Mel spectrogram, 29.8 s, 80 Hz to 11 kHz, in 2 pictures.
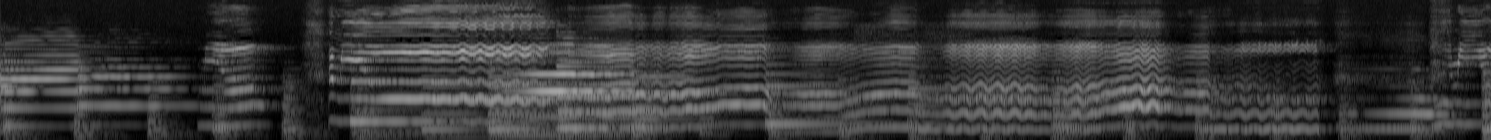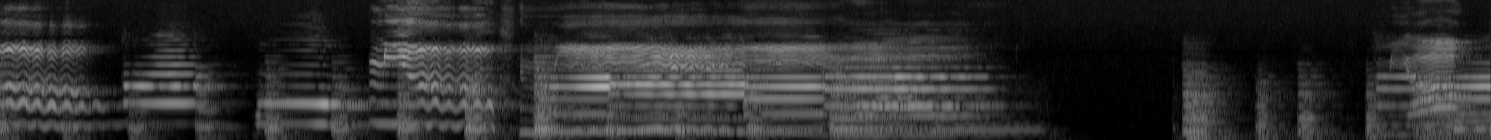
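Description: Mezzo-soprano singing a comic cat song in mock cat language, with strong vibrato, accompanied by piano, bassoon and oboe playing short detached chords. The music stops briefly about 26 seconds in, then the detached chords start again.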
